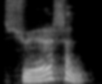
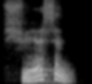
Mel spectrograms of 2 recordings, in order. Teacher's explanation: 生, but it's neutral tone.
